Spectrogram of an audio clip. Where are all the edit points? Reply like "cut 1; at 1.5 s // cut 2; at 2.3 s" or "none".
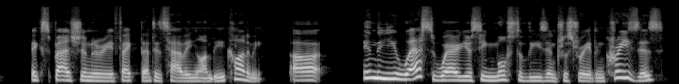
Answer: none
